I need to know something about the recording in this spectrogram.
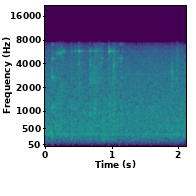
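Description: Granulated sugar poured from a small glass bowl into a mixing bowl of flour: a faint soft trickle with a few light ticks in the first second.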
